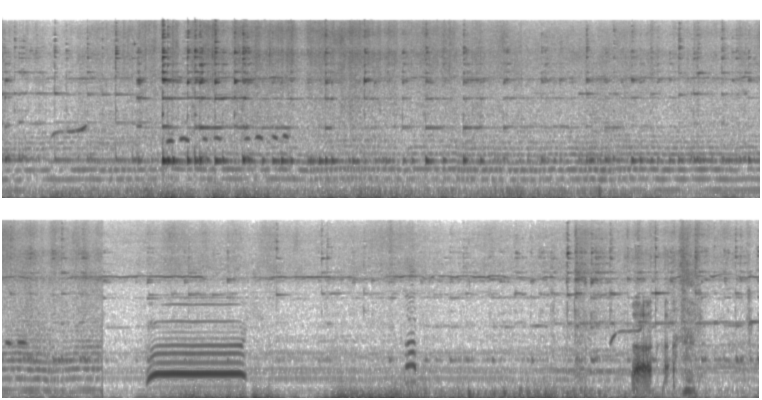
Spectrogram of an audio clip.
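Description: A flock of ewes mills about with clinking bells and scattered bleats, close and steady, while a drone whines overhead partway through.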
